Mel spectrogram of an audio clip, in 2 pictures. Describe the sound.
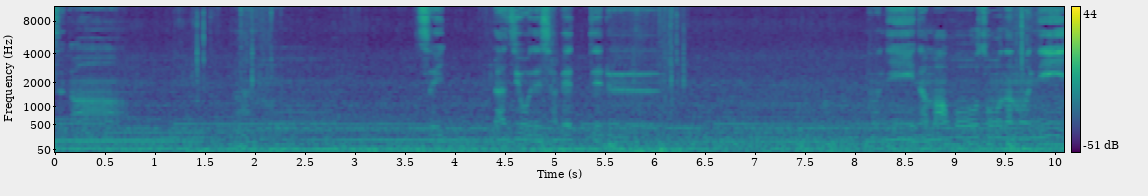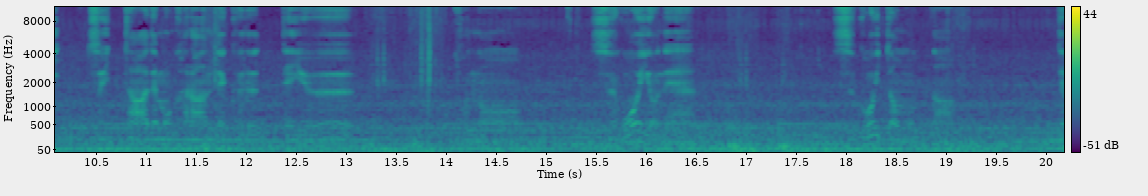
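A loud car engine, from one of five cars present, rumbles steadily throughout, its deep low roar filling the scene, with indistinct voices mixed faintly into the noise.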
